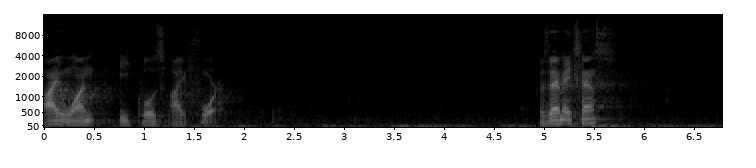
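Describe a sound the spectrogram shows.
A man lectures through a microphone in a hall, speaking in short calm phrases.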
